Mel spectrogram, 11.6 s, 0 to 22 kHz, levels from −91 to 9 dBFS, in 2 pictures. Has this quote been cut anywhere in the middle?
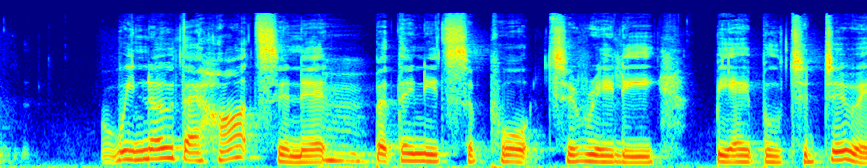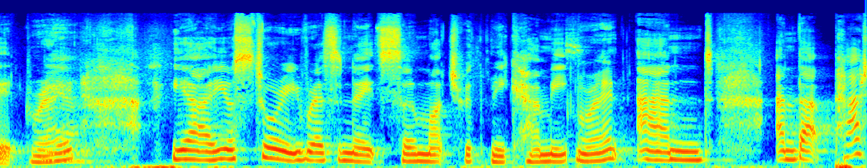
yes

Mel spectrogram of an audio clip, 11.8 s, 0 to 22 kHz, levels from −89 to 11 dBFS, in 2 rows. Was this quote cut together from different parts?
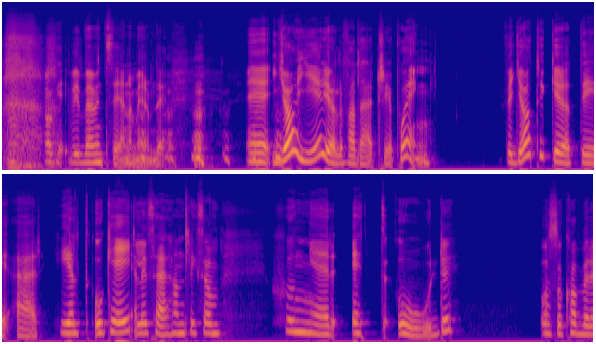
yes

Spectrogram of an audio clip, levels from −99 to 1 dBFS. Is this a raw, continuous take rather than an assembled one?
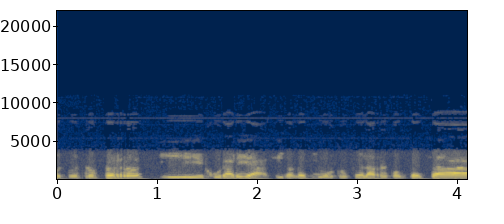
no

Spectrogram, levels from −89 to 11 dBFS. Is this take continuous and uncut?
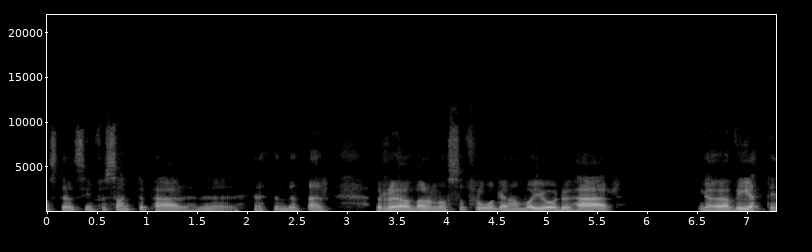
yes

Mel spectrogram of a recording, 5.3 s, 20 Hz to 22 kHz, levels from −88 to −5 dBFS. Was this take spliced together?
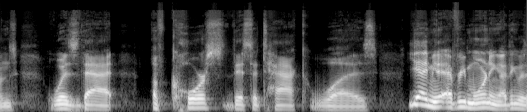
yes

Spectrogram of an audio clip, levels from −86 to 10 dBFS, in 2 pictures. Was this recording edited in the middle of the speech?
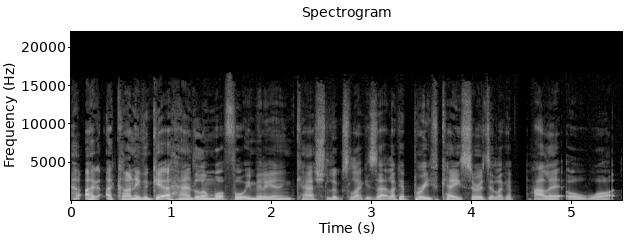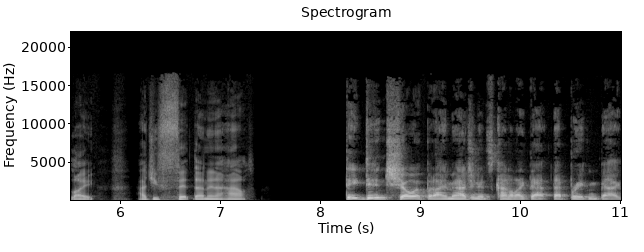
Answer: no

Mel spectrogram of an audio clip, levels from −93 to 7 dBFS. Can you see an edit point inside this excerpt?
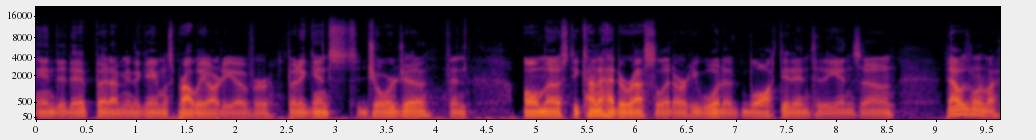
yes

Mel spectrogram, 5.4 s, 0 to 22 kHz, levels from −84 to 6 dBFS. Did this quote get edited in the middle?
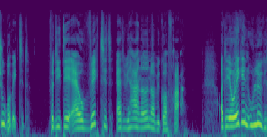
yes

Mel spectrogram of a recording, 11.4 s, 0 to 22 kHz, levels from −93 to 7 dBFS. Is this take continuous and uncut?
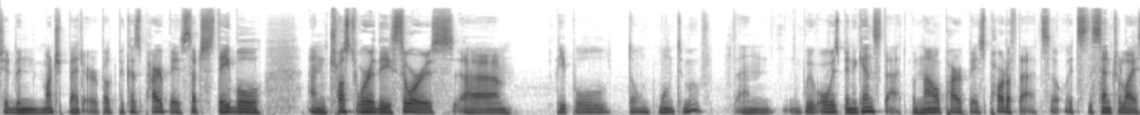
no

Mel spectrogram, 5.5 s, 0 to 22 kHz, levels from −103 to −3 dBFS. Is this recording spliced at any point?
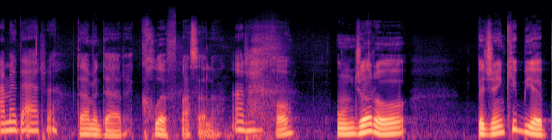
no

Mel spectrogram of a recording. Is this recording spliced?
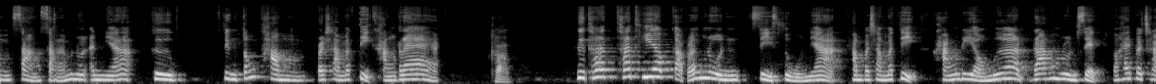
no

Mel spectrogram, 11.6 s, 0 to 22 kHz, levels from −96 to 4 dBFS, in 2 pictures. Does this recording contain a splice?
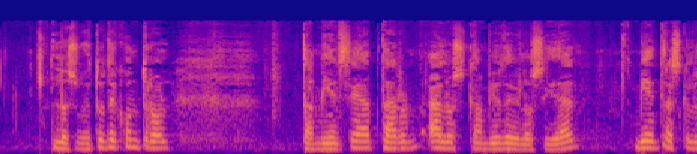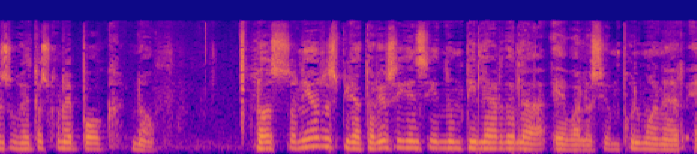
yes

